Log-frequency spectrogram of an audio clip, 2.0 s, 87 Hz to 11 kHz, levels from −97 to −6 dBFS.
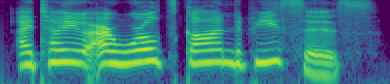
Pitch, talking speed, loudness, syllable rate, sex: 280 Hz, 215 wpm, -18 LUFS, 5.2 syllables/s, female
